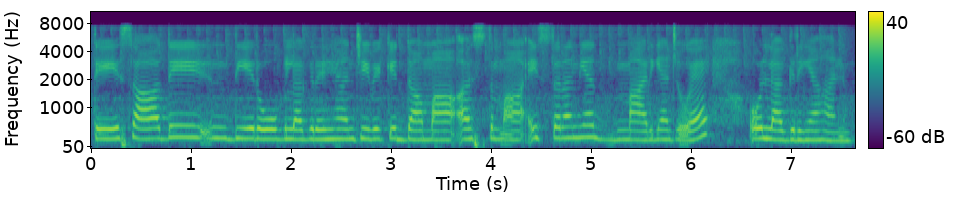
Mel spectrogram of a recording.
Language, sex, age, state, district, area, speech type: Punjabi, female, 18-30, Punjab, Kapurthala, urban, spontaneous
